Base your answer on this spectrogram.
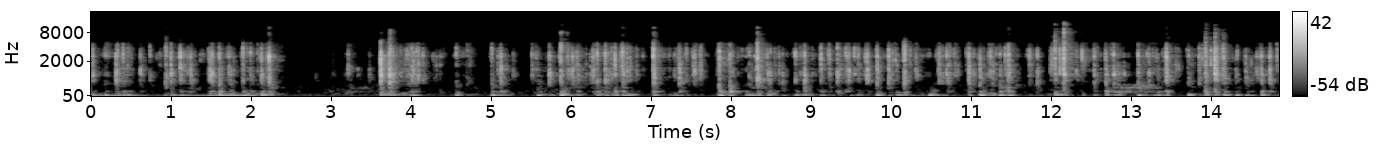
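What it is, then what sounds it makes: Mechanical keyboard with PBT plastic keycaps. Both hands type with their fingertips on a full-size backlit mechanical keyboard with PBT plastic keycaps in a dark room. The keystrokes come as rapid, dense, bright clacks with very short decay, with a brief pause near the start before steady typing resumes to the end.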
